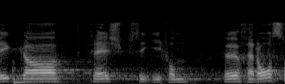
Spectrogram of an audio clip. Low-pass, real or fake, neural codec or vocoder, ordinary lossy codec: 7.2 kHz; real; none; none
